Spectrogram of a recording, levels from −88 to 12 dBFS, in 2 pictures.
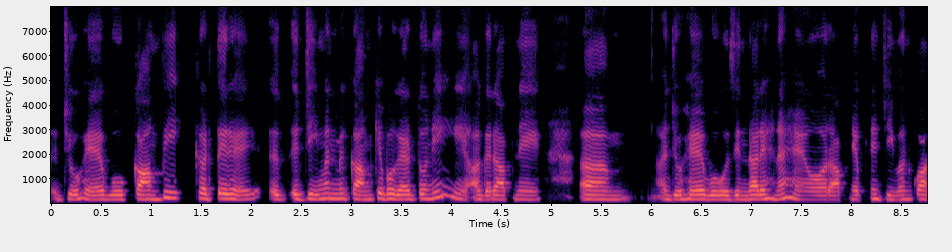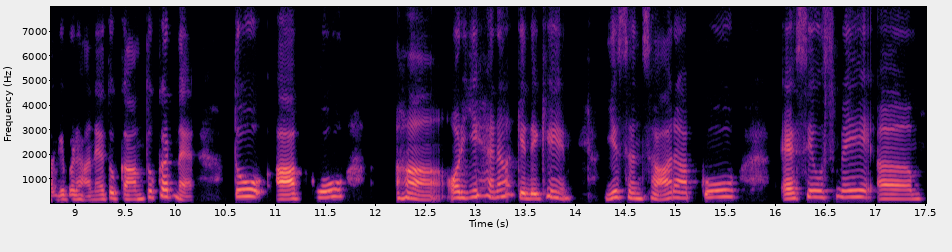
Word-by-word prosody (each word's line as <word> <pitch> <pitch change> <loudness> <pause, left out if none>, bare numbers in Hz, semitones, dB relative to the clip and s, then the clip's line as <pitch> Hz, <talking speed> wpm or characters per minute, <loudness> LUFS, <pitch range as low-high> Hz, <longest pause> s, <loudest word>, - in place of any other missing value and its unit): जो 180 -1 -1
है 170 -1 -1
वो 170 0 -2
काम 175 -2 +4
भी 235 -2 -1 0.2
करते 200 -1 0
रहे 180 -2 0
अ - - -6
अ, 175 +2 -3
जीवन 190 +2 -2
में 200 0 -2
काम 170 -2 +1
के 210 - -1
बगैर 180 -2 +1
तो 190 - 0
नहीं 235 - -4
अगर 170 -1 -3
आपने 170 0 -3 0.5
अम, 170 -2 0 0.4
जो 170 0 -1
है 175 0 +2
वो 165 -1 0
जिंदा 170 +1 0
रहना 185 +1 0
है - - -6
और 165 0 -4
आपने 165 +1 -3
अम, 170 - -11
अपने 190 - -5
जीवन 170 +1 -6
को 180 - -2
आगे 175 -1 0
बढ़ाना 175 -2 -4
है 180 - -2
तो 220 - +1
काम 175 +1 +3
तो 255 - -2
करना 275 0 +2
है। - - -4 0.4
तो 285 0 +4
आपको 240 +9 +6 0.5
हाँ 210 -7 +4
और 235 0 +4
ये 245 +4 -1
है 305 - -1
ना 280 +7 0
कि - - +4
देखें 210 +2 0 0.4
ये 240 +6 +1
संसार 220 -2 0
आपको 255 +5 0 0.5
ऐसे 205 +5 +2
उसमें 260 0 -1
अ, 185 0 +1
185 Hz, 185 wpm, -22 LUFS, 175-230 Hz, 0.5 s, आपको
